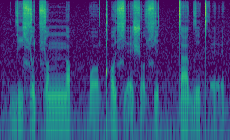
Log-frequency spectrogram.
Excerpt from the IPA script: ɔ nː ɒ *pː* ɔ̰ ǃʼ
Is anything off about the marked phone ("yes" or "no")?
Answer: no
